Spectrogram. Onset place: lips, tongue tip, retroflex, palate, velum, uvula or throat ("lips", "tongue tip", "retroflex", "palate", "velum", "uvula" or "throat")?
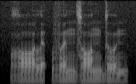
velum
